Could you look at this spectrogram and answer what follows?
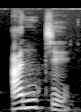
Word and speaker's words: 앉지: For example, the verb 앉다, when it is followed by the suffixes 고 or 지, they're pronounced as 앉고 and 앉지.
